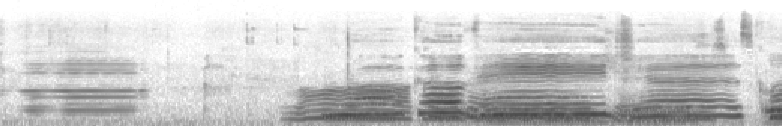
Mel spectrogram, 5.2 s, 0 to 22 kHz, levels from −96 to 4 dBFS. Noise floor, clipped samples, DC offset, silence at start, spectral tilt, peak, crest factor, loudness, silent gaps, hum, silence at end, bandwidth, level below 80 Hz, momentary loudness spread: -62 dBFS; under 0.1%; under 0.1%; 0.15 s; -5.5 dB/octave; -18 dBFS; 16 dB; -32 LUFS; none; none; 0 s; 14.5 kHz; -64 dBFS; 17 LU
